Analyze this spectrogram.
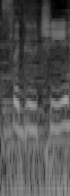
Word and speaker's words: Saguache: So it is pronounced Saguache, okay. Not Saguache, which is a common misconception, but yeah, it means water at blue earth.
